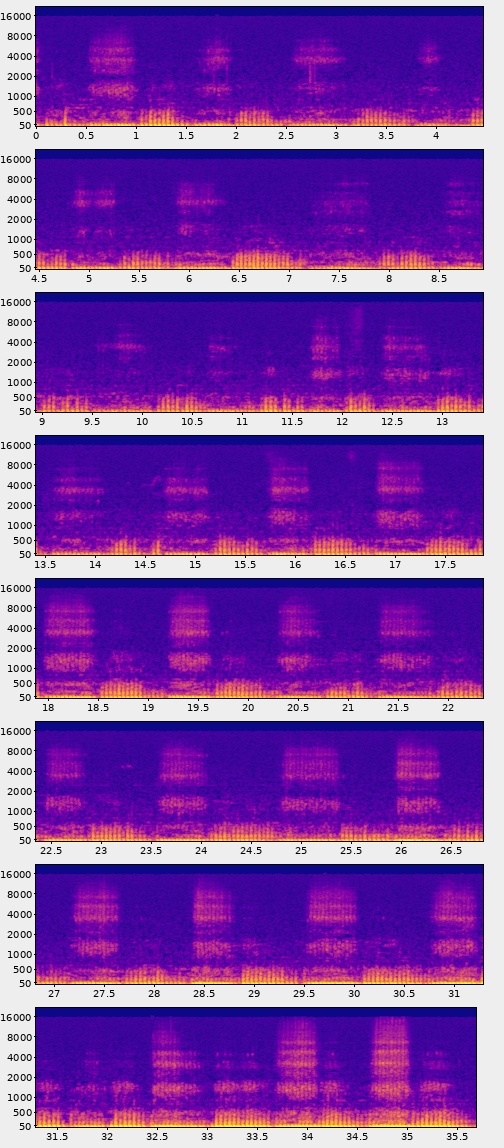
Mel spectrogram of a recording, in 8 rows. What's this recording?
cat's purring2
he is quite joyful always playing purring and ready to be pet. no specific breed just simple cat
close miced holded in hands with RODE NT1 mic straight into soundinterface with a max gain to unlock the mic's snr. then noise reduced by spectrum fft cancelation using IZOTOPE RX 7 SPECTRAL DENOISE
nt1, purr, rode, purring, cat, animal, purrs, asmr, close-mic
